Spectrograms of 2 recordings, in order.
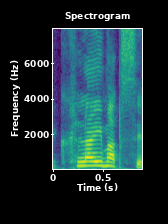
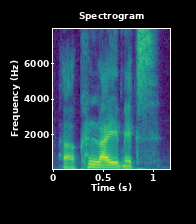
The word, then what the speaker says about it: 클라이맥스: 이것도 우리가 절정을 나타낼 때 클라이막스 이렇게 많이 하잖아요. 클라이맥스, 최고죠.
